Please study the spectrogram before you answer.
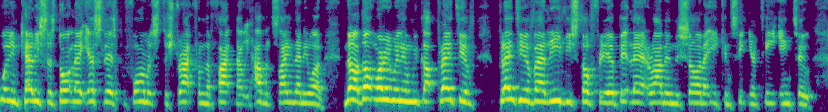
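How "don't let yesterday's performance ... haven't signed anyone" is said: normal talking voice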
